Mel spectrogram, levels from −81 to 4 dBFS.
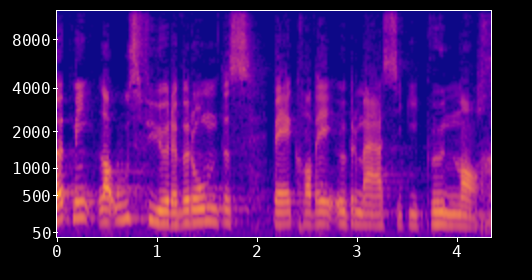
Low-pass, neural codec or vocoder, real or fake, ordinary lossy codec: none; none; real; none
